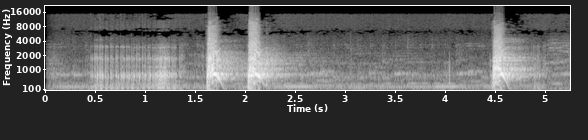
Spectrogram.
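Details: Dog barking: three sharp, loud single barks spaced irregularly, the first two close together and the third after a pause, over a soft low murmuring, tonal background.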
